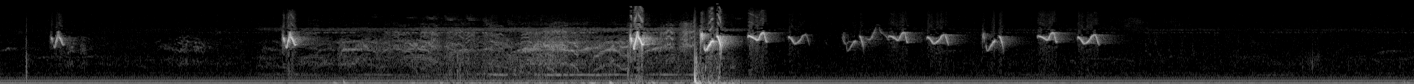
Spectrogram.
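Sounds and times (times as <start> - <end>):
low hum: 2.4 - 8.6
high bird chirps: 2.6 - 9.5.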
